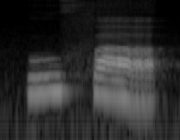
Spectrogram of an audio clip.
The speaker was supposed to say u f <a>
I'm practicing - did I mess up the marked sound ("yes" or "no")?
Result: no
